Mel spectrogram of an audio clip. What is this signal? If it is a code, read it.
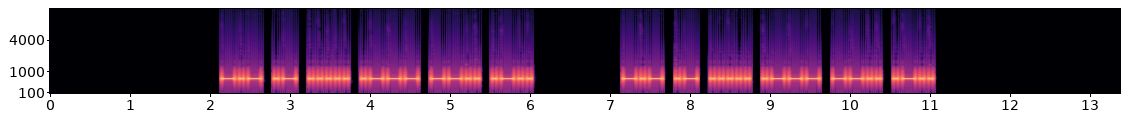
Morse code, heard as a keyed tone, about 22 wpm, 700 Hz. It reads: KA5JZL KA5JZL
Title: USA Call Signs - 6 Characters - Repeated 2x - 22wpm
